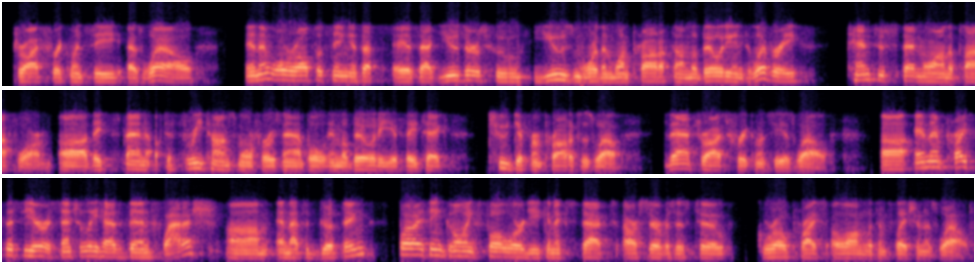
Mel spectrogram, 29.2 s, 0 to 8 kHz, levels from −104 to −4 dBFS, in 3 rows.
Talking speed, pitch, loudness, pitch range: 185 wpm, 115 Hz, -28 LUFS, 105-135 Hz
